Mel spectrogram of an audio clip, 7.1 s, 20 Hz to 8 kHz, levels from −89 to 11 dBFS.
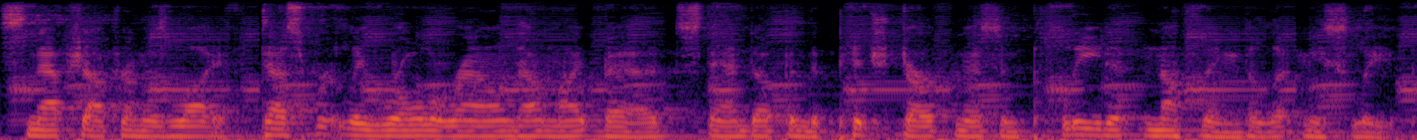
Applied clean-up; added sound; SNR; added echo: none; Harmonica; 17 dB; reverberation time 1.7 s.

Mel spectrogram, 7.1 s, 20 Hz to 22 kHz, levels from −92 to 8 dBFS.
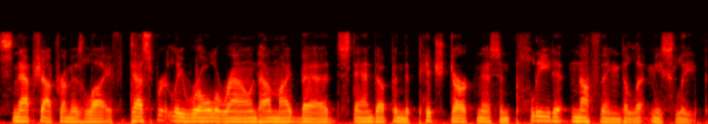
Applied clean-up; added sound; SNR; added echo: none; none; none; none.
